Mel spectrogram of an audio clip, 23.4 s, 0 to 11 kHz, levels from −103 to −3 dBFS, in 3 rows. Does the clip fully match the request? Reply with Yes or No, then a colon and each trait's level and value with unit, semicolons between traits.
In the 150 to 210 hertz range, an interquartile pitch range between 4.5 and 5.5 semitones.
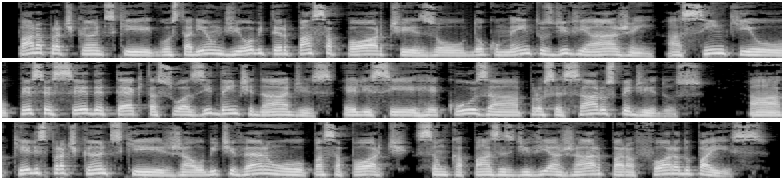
No: medium, 140 Hz; average, 5.2 semitones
